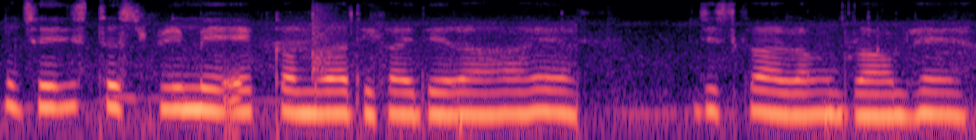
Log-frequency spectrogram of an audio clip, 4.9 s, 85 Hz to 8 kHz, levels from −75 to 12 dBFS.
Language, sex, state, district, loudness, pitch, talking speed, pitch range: Hindi, female, Arunachal Pradesh, Papum Pare, -14 LUFS, 205 Hz, 170 wpm, 200-220 Hz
